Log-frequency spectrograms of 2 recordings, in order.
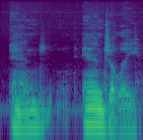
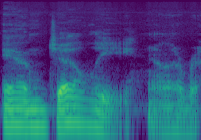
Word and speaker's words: Angeli: One of my agents, One Realty Corp in America, Henry Angeli, and I called him Angeli for years, and then he finally got frustrated and with everybody calling him Angeli, and said it's pronounced Angeli.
